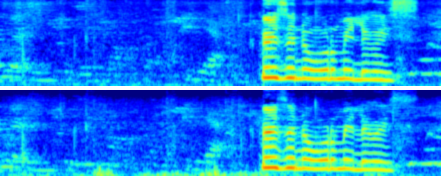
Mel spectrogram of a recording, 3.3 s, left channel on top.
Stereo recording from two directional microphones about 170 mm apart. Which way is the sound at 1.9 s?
10° left (ahead or behind).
